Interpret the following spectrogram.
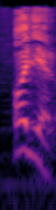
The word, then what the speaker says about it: Oller: Viene más, Juan Cruz Oller está con él, su representante, se escribe Oller, o se pronuncia Oller.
